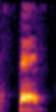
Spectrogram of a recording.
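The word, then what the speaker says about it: palm: your फार्म L silent है यहां पर ध्यान रखना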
